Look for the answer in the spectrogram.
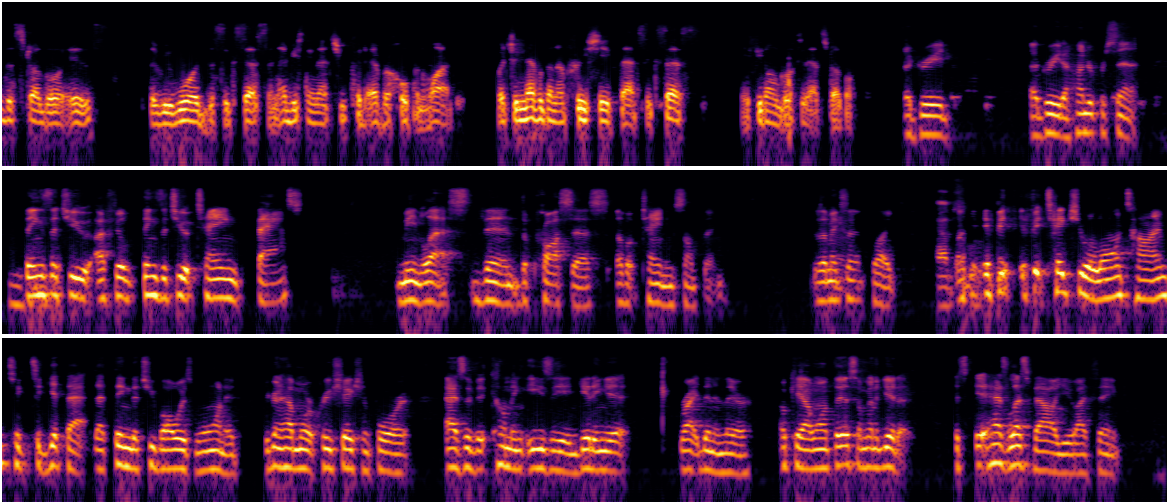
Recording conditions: video call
